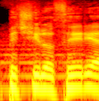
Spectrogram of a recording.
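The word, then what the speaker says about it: Poecilotheria: vedete in sottofondo e Sì questo è il modo corretto di pronunciare il nome in latino di questo ragno cerchiamo di normalizzare la pronuncia Latina Vi prego i dittonghi a e e o e in latino si pronunciano e alcune tarantole però sono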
